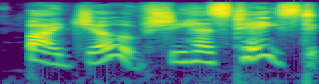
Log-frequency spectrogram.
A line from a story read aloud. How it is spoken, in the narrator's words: exclaimed Henry Lynn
